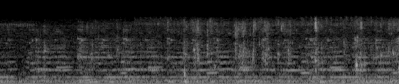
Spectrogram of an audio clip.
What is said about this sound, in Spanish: También trajo una taza o lata pequeña, la llenó en la cacerola y me la dio.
